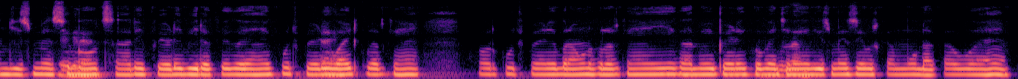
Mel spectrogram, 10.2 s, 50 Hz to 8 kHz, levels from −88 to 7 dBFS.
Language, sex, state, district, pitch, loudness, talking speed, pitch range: Hindi, male, Jharkhand, Deoghar, 170 Hz, -15 LUFS, 210 wpm, 170-175 Hz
